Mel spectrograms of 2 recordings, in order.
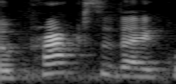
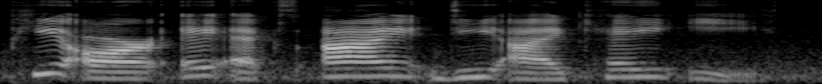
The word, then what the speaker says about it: Praxidike: Um, so Praxidike was the one who made sure that those punishments uh, were and that vengeance was properly enacted.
